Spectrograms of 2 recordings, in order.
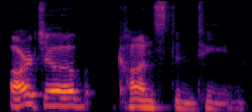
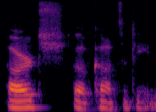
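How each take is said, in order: First: Slow, careful naming. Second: Said in the usual way. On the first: Shown as a demonstration. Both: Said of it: "C O N".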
